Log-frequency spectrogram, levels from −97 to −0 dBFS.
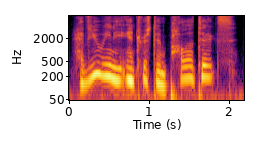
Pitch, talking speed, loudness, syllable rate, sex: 170 Hz, 165 wpm, -15 LUFS, 6.0 syllables/s, male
